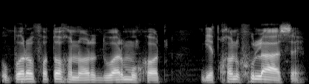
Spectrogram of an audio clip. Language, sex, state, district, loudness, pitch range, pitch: Assamese, male, Assam, Kamrup Metropolitan, -15 LUFS, 105-125 Hz, 110 Hz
